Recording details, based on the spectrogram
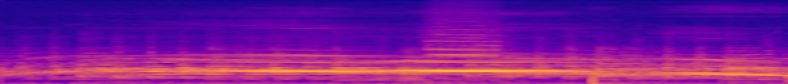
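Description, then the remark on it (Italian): A wolf howls in one long, sustained, wavering cry that swells and falls in pitch, loud, with no voices alongside. “Sì, proprio una giornata terribile, tutta colpa del lupo.”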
